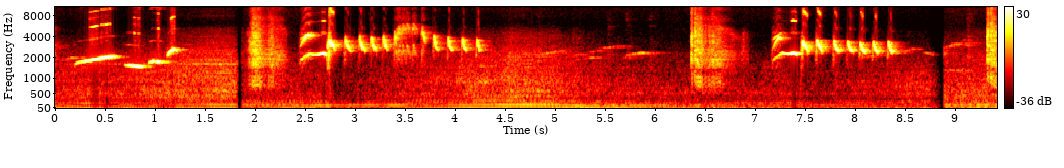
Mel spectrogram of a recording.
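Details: White-rumped shama song played to stir another shama to sing: chirped whistles, then two bursts of rapid repeated bright notes, with sharp clicks and pauses between phrases.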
